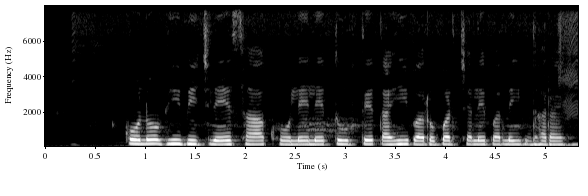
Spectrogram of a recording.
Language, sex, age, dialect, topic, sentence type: Chhattisgarhi, female, 18-24, Western/Budati/Khatahi, banking, statement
